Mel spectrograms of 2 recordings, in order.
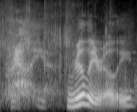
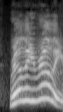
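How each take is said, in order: First: Said in the usual way. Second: Really, really, really pitched high and bright; higher excited take. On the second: Shown as a demonstration. Showing chat the right way, a high eager really. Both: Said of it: "that's the way to do that".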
